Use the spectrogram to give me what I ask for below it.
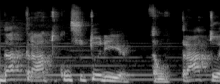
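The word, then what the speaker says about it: Tratto: Então, Trato é T-R-A-T-T-O. É Trato como, né, de trato, só que com 2 T's na segunda sílaba.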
